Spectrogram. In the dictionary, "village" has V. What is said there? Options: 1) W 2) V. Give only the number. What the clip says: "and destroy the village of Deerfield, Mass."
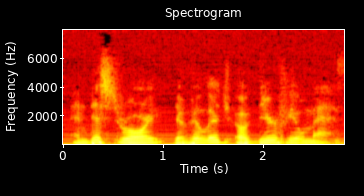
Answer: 2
